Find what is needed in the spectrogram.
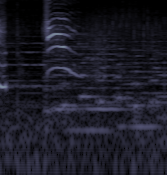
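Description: A cartoon Chao's short, high-pitched cry: one call that rises and falls in pitch, a little over half a second in. Soft background music continues under it.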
